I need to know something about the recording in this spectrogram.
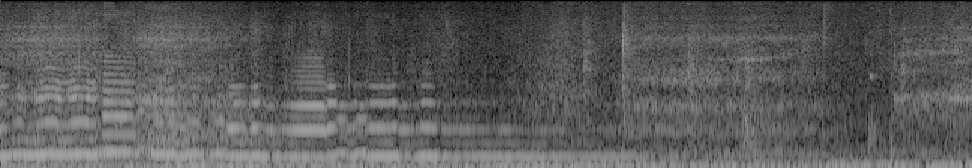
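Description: Soft background score: a slow, sustained melody that descends and settles on a long held low note, fading out about four seconds in. A couple of faint clicks come near the end.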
